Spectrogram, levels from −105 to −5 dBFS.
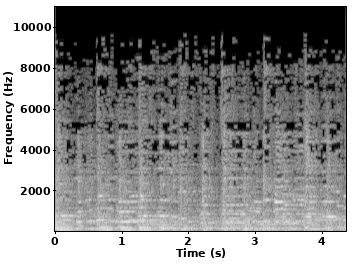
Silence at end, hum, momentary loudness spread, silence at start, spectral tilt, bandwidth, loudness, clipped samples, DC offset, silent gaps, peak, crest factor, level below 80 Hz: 0 s; none; 4 LU; 0 s; -5.5 dB/octave; 10 kHz; -19 LUFS; under 0.1%; under 0.1%; none; -4 dBFS; 16 dB; -42 dBFS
